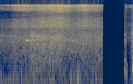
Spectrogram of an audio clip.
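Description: Wind buffeting and handling noise on a handheld camera's microphone as its holder walks through grass. The sound cuts to dead silence briefly near the end.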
